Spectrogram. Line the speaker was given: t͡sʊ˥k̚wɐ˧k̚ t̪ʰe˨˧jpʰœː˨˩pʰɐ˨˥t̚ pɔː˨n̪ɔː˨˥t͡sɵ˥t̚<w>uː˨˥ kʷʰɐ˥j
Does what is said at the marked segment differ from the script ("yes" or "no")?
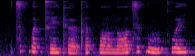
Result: no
